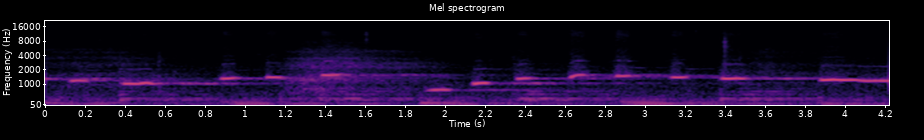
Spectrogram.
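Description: Background score: a whistled melody of held notes that step up and down, over a soft low accompaniment.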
